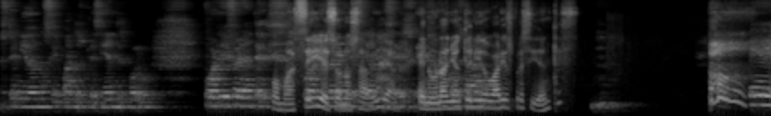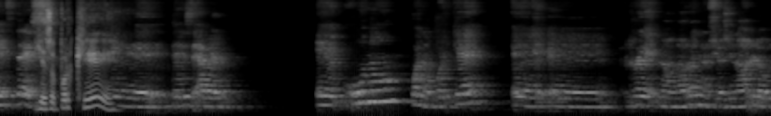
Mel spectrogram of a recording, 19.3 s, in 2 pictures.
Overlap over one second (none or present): present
